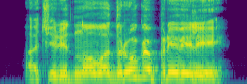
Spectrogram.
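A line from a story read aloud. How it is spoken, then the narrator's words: Shouting. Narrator (Russian): крикнул он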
